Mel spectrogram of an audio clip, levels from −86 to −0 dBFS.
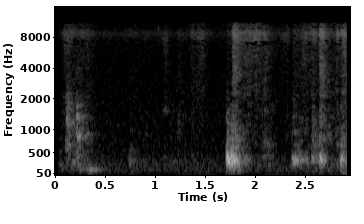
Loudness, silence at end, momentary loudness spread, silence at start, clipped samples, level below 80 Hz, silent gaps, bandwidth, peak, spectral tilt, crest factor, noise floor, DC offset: -41 LUFS; 0 s; 24 LU; 0.05 s; under 0.1%; -76 dBFS; none; 11.5 kHz; -20 dBFS; -3.5 dB/octave; 22 dB; -63 dBFS; under 0.1%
